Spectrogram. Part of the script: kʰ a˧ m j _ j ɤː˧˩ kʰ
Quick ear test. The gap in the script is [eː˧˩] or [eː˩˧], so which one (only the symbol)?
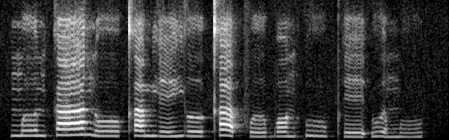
eː˩˧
